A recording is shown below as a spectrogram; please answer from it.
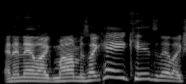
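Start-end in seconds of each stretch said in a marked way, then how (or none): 1.0-1.6 high mock-motherly greeting; imitated mom. Mom greeting the kids at home, imitated high greeting.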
